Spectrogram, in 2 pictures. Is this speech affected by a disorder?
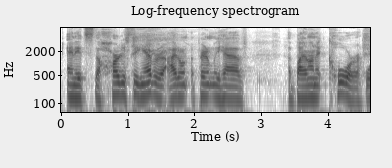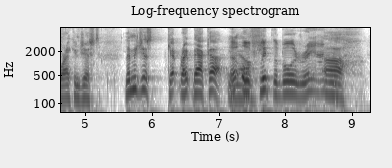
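No.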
